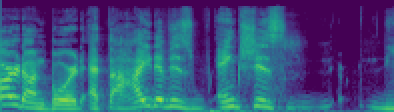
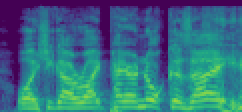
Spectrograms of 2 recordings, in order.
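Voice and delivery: put-on leering British bloke accent, quick and louder; mock northern British lad voice; Ian Livingstone; 4 dB louder than usual. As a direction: do a cheeky British boss gloating. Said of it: "He's just like".

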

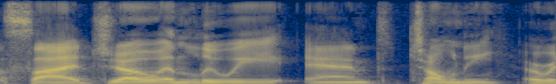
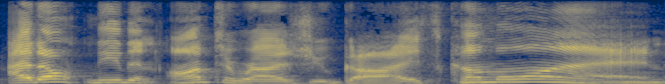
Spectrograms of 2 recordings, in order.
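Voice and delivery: high, exasperated; mock Gia; 10 semitones higher, slower than usual. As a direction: whine it up high. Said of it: "Gia's like".

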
